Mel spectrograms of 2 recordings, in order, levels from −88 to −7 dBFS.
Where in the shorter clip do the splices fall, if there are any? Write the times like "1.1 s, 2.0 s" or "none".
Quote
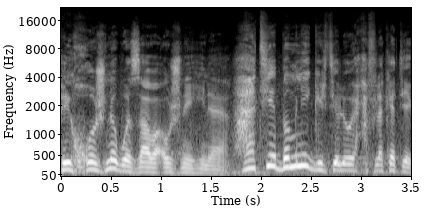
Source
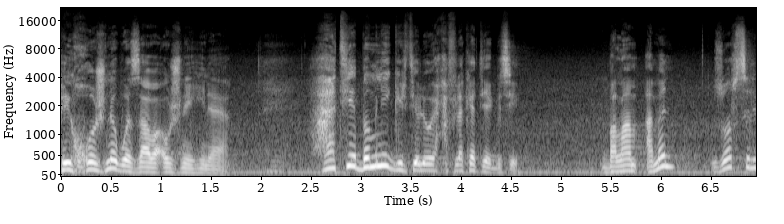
1.7 s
